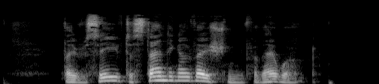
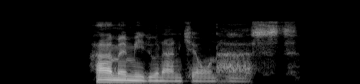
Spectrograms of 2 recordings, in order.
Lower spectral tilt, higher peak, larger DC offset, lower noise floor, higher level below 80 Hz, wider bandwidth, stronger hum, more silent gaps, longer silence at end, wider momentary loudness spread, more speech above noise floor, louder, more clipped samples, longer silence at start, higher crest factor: about the same, -4.5 dB/octave vs -5.5 dB/octave; about the same, -4 dBFS vs -4 dBFS; neither; second, -58 dBFS vs under -90 dBFS; first, -50 dBFS vs -62 dBFS; first, 11.5 kHz vs 8 kHz; neither; neither; first, 0.8 s vs 0.65 s; about the same, 13 LU vs 12 LU; second, 36 dB vs over 65 dB; first, -22 LUFS vs -26 LUFS; neither; second, 0.65 s vs 0.9 s; second, 18 dB vs 24 dB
